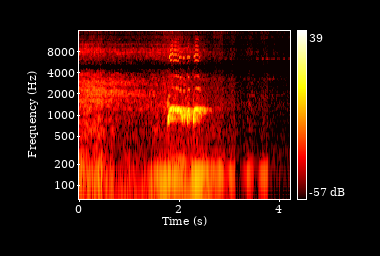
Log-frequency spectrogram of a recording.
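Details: Local zebra dove used as a lure to draw replies from other doves: one wavering, rolled cooing phrase near mid-pitch amid low rumbling noise, followed by a few short low hums.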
